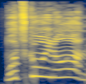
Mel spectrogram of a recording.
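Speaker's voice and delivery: high urgent call into the room; shout. Acted. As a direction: burst in demanding answers. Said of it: "Medic shouts as he enters".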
